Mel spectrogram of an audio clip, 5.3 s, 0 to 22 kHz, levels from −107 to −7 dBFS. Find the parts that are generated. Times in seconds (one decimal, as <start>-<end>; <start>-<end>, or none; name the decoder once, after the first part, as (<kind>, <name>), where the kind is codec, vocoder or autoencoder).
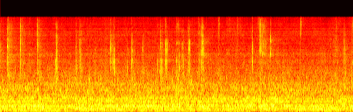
0.0-5.3 (codec, HILCodec)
